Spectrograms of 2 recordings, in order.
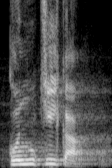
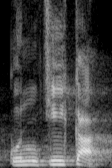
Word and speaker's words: कुंचिका: बोलते हैं थालिका थाली कुंचिका ध्यान से सुनिए इसका उच्चारण थोड़ा अलग है कुंचिका अर्थात चाबी शटका साड़ी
